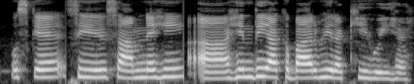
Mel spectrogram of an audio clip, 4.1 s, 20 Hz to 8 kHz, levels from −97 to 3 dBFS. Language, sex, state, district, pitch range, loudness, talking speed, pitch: Hindi, female, Bihar, Kishanganj, 245-275 Hz, -14 LUFS, 160 wpm, 265 Hz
